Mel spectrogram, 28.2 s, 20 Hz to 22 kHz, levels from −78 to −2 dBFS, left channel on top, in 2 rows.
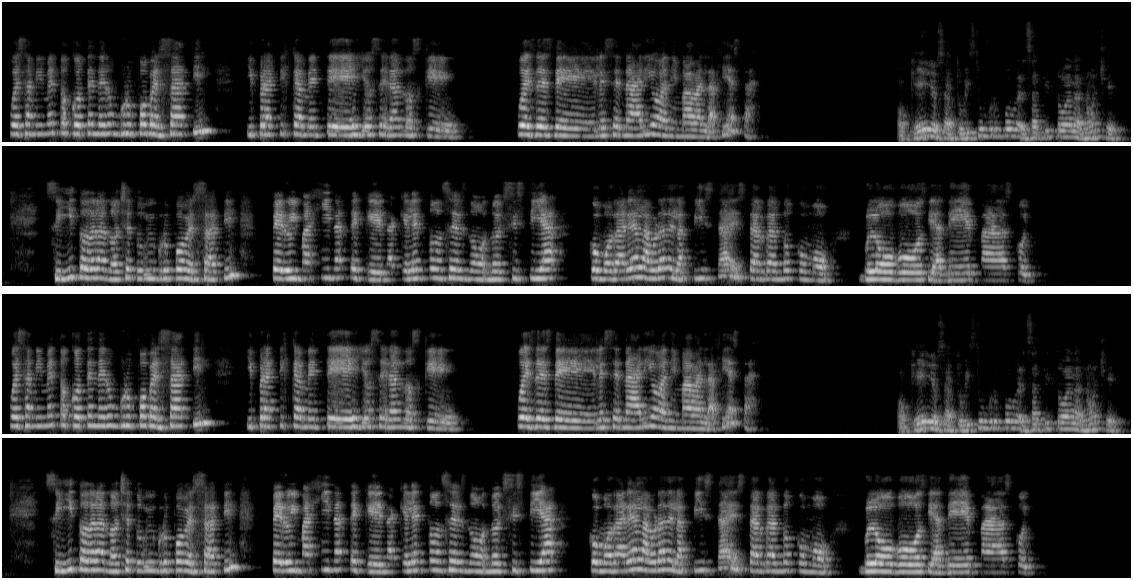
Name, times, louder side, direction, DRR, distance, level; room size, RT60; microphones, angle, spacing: voice 1, 0.1-2.6 3.1-5.7 6.5-9.4 14.3-17.2 17.5-21.0 21.5-24.4 24.8-26.9, equal, 30° right, 0 dB, 0.4 m, -26 dB
voice 2, 11.2-13.9, equal, 15° left, -1 dB, 0.7 m, -31 dB
2.6 x 2.1 x 2.3 m, 0.30 s
head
